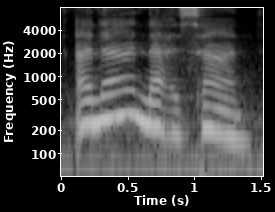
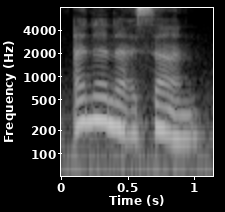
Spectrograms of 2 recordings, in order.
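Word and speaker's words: أنا نعسان: কিন্তু আরবিটা কি হবে, আসলটা হচ্ছে আনা নাসান, না, হ্যাঁ এখানে এন হবে, নাসান যে চিহ্নটা আমরা দিয়েছি বাংলাতে এটার মানে হচ্ছে এন, এটা খেয়াল করবেন। আনা নাসান, আপনার যদি ঘুম এসে থাকে আপনি কাউকে বলবেন আনা নাসান।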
